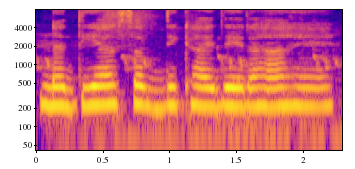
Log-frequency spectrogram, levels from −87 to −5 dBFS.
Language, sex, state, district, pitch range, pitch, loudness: Hindi, female, West Bengal, Alipurduar, 215-225 Hz, 215 Hz, -14 LUFS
